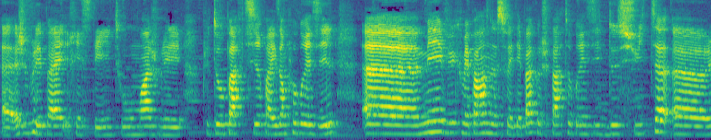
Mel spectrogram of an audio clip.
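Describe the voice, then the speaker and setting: A young woman tells her story casually to her followers. Her mid-pitched voice sounds in an echoey room, with faint music underneath. She often hesitates and doubles words to stress them. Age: young adult. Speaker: vlogger. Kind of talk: casual storytime chat to viewers.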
